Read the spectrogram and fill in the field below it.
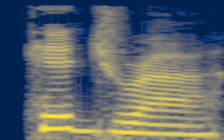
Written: hijra

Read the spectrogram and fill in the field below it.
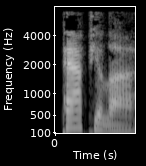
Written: papula

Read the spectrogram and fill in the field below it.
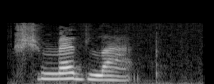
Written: schmedlap

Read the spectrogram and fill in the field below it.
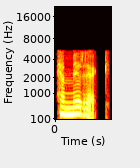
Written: Hamitic

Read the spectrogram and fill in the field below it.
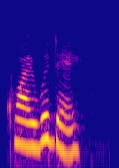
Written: quaevide

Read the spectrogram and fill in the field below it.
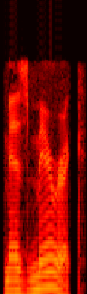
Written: mesmeric

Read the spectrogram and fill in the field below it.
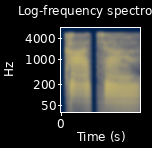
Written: kata

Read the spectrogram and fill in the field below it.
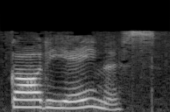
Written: gaudeamus

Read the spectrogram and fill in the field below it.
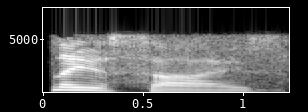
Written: laicize

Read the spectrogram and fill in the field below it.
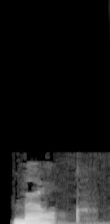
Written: melk

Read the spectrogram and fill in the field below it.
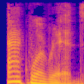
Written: Aquarids

